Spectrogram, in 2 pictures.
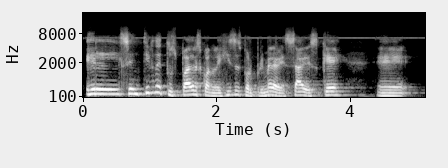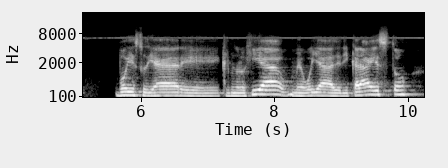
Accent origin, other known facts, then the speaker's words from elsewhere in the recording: Chiapas, Mexico; nosotros somos del estado de Chiapas. Eh, acá en el sur de, la República Mexicana.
